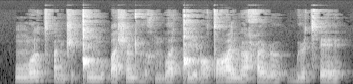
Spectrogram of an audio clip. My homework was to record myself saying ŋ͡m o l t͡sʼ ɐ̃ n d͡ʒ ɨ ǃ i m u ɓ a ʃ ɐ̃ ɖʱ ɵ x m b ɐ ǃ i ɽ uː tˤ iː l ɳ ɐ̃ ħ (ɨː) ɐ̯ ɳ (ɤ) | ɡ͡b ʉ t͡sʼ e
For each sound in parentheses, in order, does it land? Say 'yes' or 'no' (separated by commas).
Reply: no, no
